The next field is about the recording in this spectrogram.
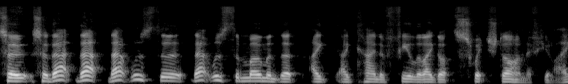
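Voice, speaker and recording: A man with a southern British accent speaks at a moderate pace and a fairly high pitch with hardly any pauses. His pitch swings very widely, and his loudness swings a lot. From England. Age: 70s. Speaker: druid leader and spiritual teacher. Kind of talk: interview. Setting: video call.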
